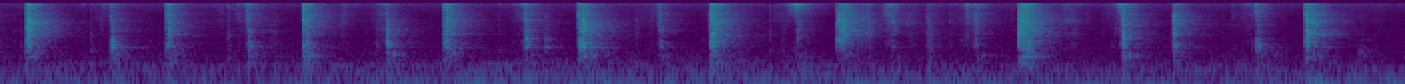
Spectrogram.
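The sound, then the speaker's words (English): Tarot cards are shuffled and drawn during a reading, making many crisp, quick snaps and flicks at a fairly steady rhythm over a faint low hum. “There is a lot of fire in these. May I have two more cards,”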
